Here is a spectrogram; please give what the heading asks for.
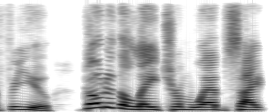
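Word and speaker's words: Laitram: Go to the Latum website right now. Latum is spelled L A I T R A M for a full listing of positions available.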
